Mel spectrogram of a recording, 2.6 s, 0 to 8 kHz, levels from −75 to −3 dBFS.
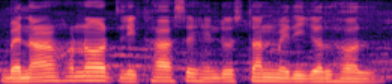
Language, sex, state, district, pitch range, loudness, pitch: Assamese, male, Assam, Hailakandi, 120-135 Hz, -18 LUFS, 125 Hz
